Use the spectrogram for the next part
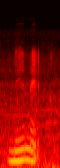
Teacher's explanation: vokal E tengah bawah depan tak bundar pada kata nenek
